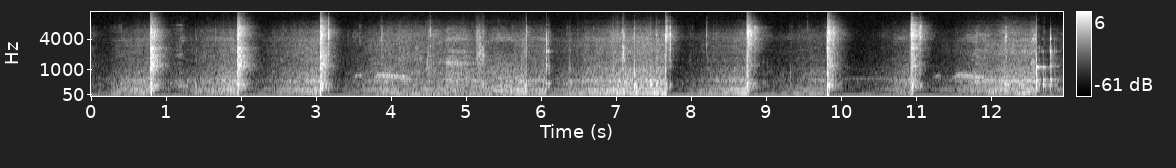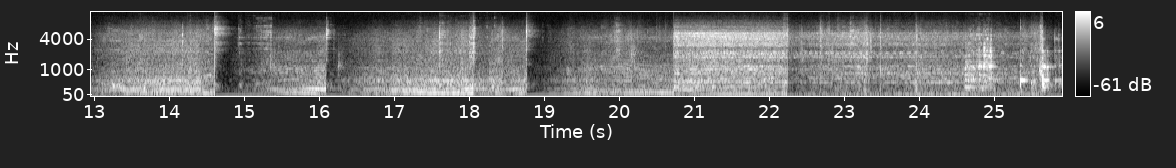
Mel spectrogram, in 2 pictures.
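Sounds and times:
steady low hum: 0.0 - 25.9
hammer striking hot steel on anvil: 0.8 - 1.1, 1.9 - 2.3, 3.0 - 3.3, 8.7 - 9.0, 9.8 - 10.1, 10.9 - 11.2, 14.6 - 14.9.

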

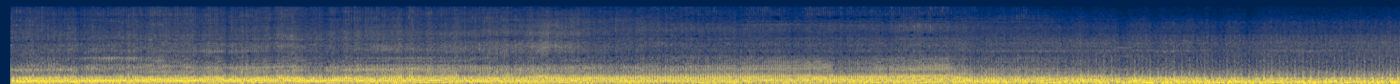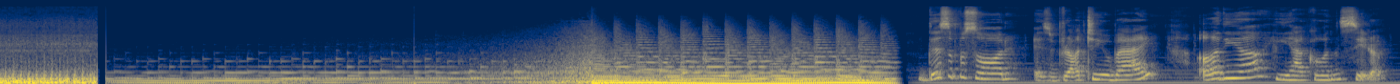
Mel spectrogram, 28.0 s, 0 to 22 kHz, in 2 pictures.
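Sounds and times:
racing motorcycles revving past: 0.1 - 13.5.

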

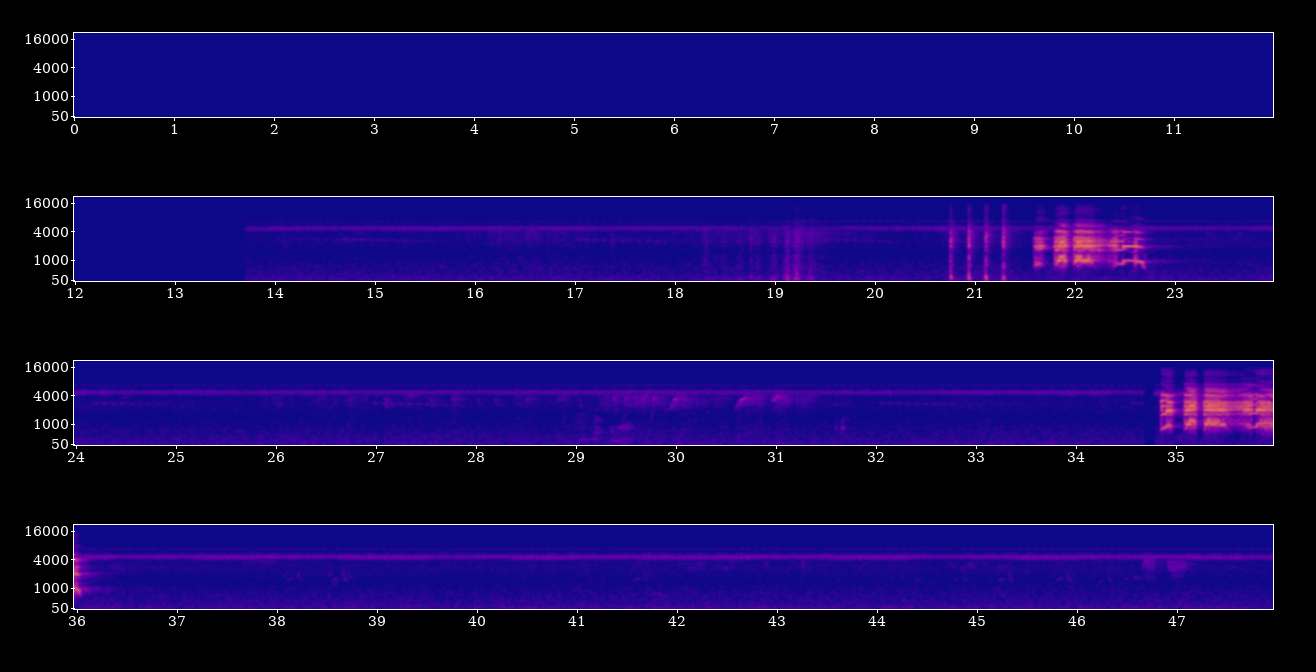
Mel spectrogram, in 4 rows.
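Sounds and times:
high-pitched insect trill: 13.8 - 47.9
wing claps: 20.7 - 21.4
rooster crowing: 21.6 - 23.0, 34.8 - 36.3.

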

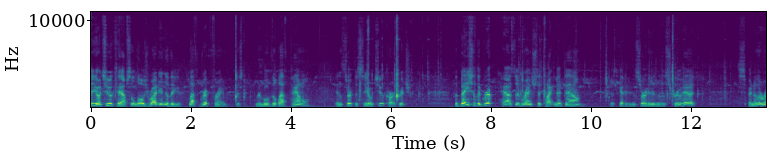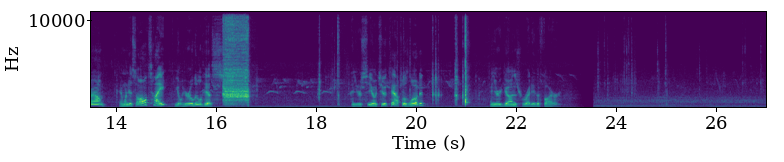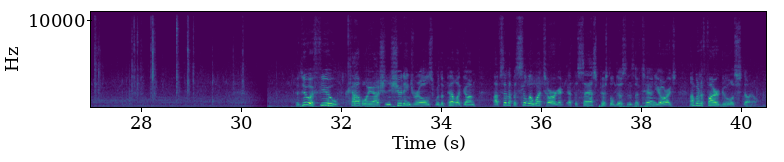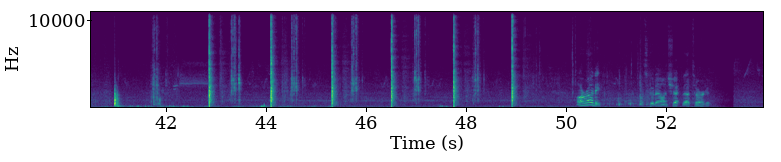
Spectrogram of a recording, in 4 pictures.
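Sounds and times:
revolver cylinder metallic clicks: 42.9 - 43.6, 44.3 - 50.2.

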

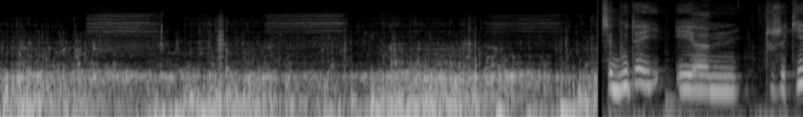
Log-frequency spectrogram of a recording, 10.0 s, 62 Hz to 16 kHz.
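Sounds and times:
underwater bubbling rumble: 0.0 - 7.5
hissing regulator inhalations: 1.0 - 2.2, 3.3 - 4.5, 6.2 - 7.4.

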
